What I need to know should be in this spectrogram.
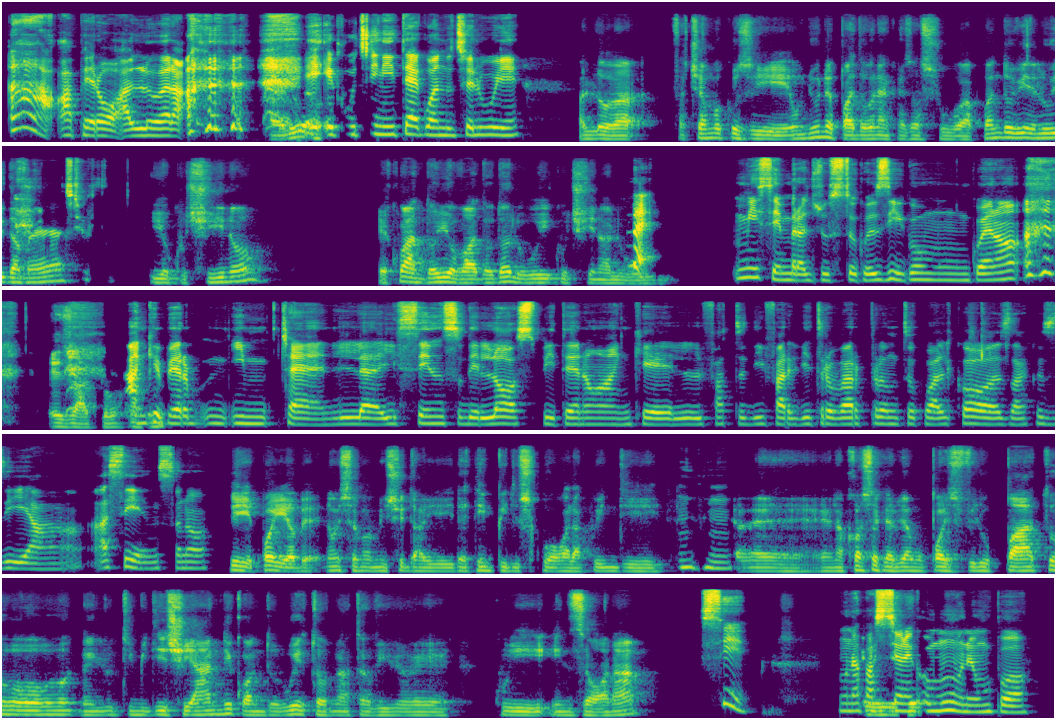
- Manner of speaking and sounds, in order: laugh; chuckle; other background noise; giggle; "cioè" said as "ceh"; tapping; "vabbè" said as "abbè"
- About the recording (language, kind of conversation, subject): Italian, podcast, Che cosa ti appassiona davvero della cucina: l’arte o la routine?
